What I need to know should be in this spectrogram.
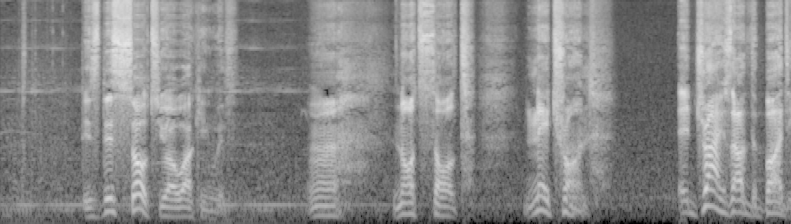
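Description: A man speaks calmly and slowly.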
